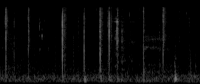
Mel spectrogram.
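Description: Wood campfire crackling: irregular sharp pops and clicks, several a second.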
